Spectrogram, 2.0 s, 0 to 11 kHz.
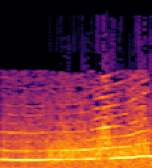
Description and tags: A woman screaming.
666moviescreams, female, pain, scream, woman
